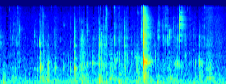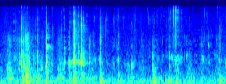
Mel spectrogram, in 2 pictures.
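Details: Old English Sheepdog Woody, male, eating his first treat, a whole quail, captured by phone indoors: soft steady chewing and crunching with one sharp loud crack near the start, faint room hiss.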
